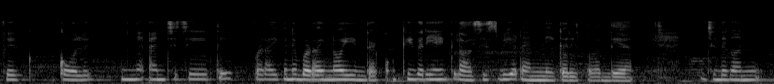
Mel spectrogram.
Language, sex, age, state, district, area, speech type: Dogri, female, 18-30, Jammu and Kashmir, Jammu, rural, spontaneous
